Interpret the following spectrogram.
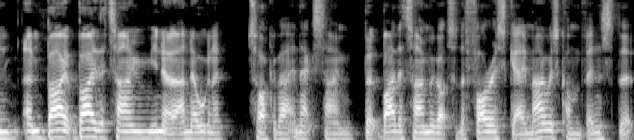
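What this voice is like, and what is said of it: Usual voice. Nothing is said of it.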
